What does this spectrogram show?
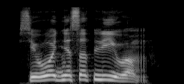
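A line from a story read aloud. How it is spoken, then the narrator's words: Growl. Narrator (Russian): рыкнул Рогат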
